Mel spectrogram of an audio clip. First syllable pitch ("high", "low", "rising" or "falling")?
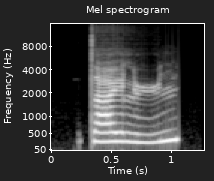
high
